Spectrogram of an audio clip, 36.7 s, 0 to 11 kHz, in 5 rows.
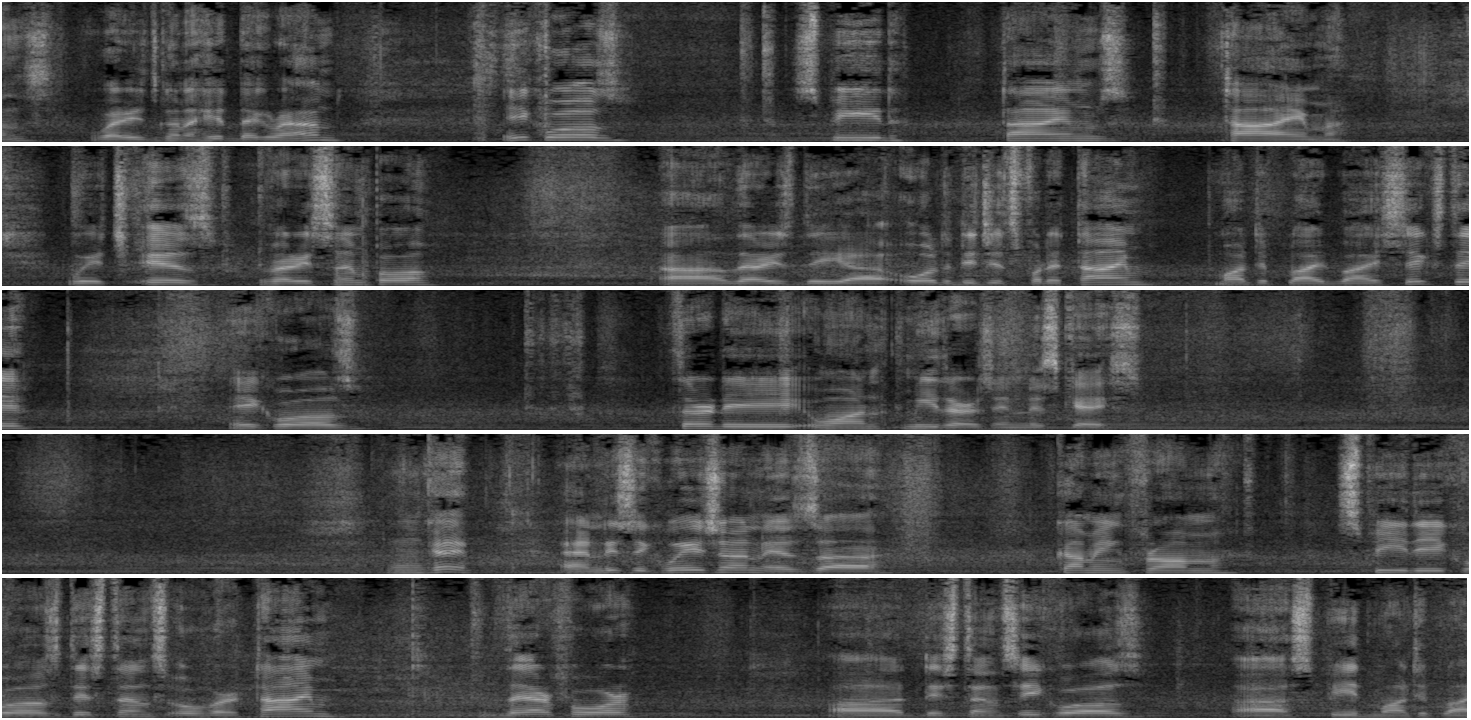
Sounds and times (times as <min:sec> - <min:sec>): Speech: 0:00.0 - 0:01.7, 0:02.4 - 0:03.2, 0:04.0 - 0:06.8, 0:07.6 - 0:09.6, 0:10.6 - 0:14.9, 0:15.8 - 0:16.6, 0:18.0 - 0:20.4, 0:23.9 - 0:26.5, 0:27.3 - 0:31.0, 0:31.7 - 0:32.5, 0:33.5 - 0:36.6.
